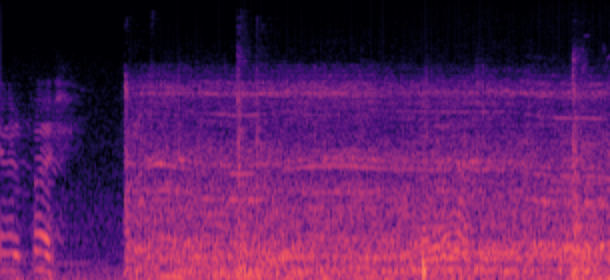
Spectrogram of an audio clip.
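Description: Winch motor starting about a second in and running steadily under load as it drags a long-parked pickup truck toward a trailer.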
